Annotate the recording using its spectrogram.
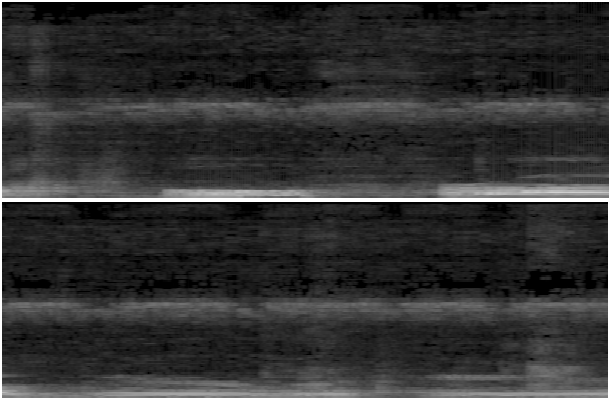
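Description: American bullfrog calling: a series of about four or five long, deep, droning calls with short gaps between them. Insects trill steadily in the background.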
